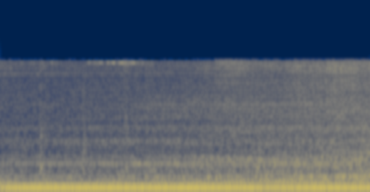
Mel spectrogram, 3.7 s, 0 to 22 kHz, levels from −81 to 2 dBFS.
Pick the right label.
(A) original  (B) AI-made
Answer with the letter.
A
